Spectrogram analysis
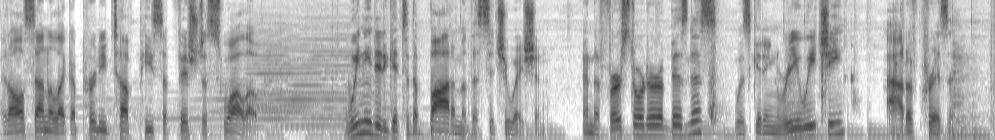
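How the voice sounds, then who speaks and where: A man voicing a cocky, easygoing young raccoon thief, telling his story wryly in an animated video game. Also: fairly low pitch, moderate pace. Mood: dramatic, wry. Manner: wry, smooth storytelling. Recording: clear music bed behind.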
